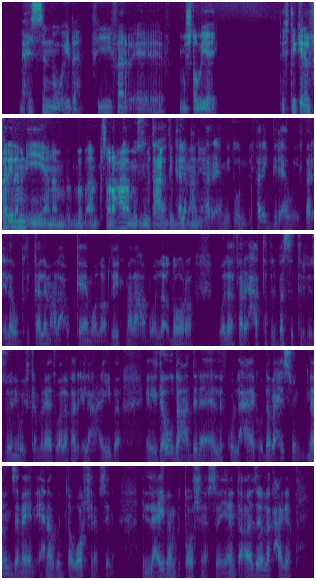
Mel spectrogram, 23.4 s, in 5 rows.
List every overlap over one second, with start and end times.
6.5-7.8

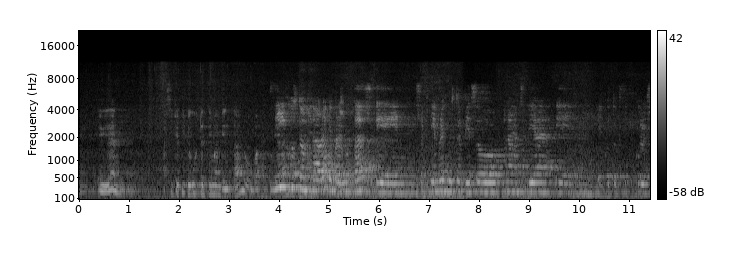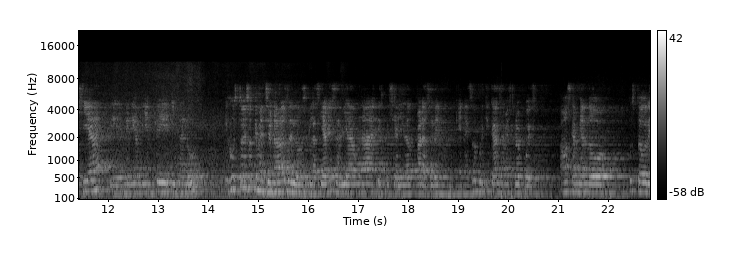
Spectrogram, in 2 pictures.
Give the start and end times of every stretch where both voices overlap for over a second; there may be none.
3.9-5.4

